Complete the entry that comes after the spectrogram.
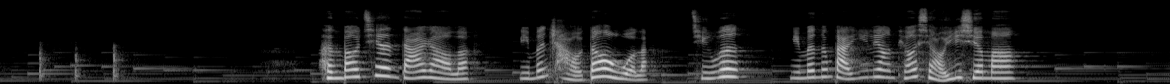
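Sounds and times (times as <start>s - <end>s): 
knocking on a door: 0.4s - 1.4s
speech: 3.2s - 10.2s.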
